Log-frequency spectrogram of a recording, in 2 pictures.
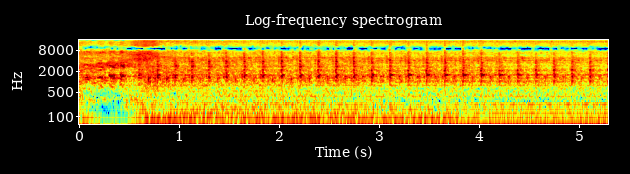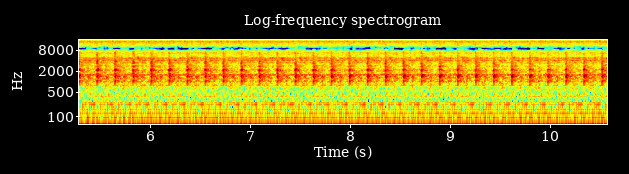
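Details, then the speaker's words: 2019 Ford F-350 with 6.7 Powerstroke diesel at idle; sharp, regular knock of about 167 per minute, loudest toward the rear of the engine, unaffected by cutting injectors, oil analysis clean; suspected cracked flywheel, unconfirmed. "so we've got a 2019 f-350 with a 6.7 power stroke diesel it came in with a knock it's been two other places and they wanted to put a motor in it so i'll let you hear the knock"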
